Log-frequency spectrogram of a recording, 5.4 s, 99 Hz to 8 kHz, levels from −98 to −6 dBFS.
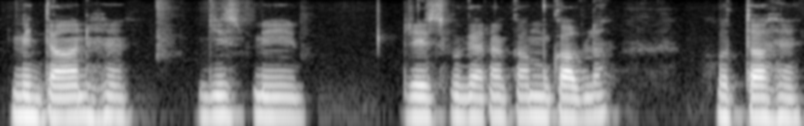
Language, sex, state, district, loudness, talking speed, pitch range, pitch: Hindi, male, Delhi, New Delhi, -18 LUFS, 100 wpm, 135-140 Hz, 140 Hz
